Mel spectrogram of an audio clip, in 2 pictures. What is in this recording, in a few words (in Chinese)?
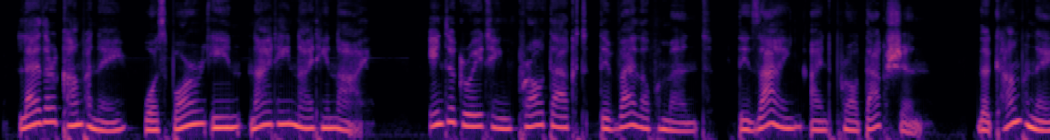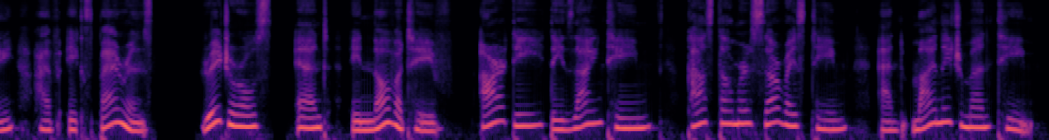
专题英文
